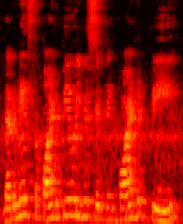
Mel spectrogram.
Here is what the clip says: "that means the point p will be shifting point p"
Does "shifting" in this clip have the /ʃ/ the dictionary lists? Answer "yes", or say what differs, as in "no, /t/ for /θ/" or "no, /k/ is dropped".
no, /s/ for /ʃ/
